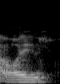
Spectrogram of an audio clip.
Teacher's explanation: غین تو حروف حلقی میں سے ہے، یعنی غین نکلتا ہے حلق کے اوپر والے حصے سے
